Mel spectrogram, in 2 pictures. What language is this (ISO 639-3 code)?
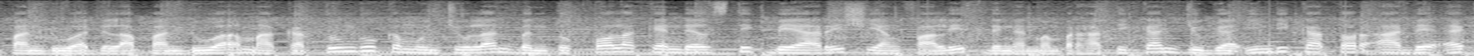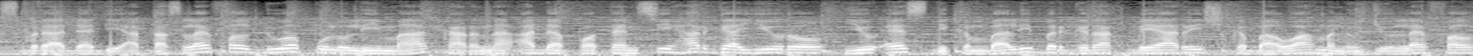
ind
